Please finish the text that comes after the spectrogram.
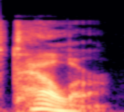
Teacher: In unstressed pronouns like him, her, and his, we often delete the H if the word is in the middle of a sentence. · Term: H deletion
